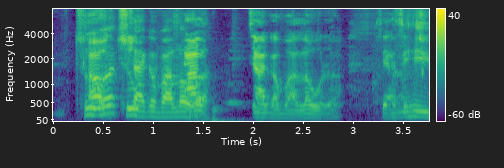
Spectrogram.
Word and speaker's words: Tagovailoa: See, I'm pronouncing names like Tutalula. Tua is I got his name. It's Tua. it's Tua Tagovailoa. Tua Tagovailoa.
